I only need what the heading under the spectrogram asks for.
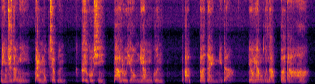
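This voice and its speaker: A man's voice: very deep voice, normal speed, pushed and bright, husky. A man talking straight to his viewers, walking them through maps and images and asking them rhetorical questions. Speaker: online commentator. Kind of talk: explanatory monologue to viewers.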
